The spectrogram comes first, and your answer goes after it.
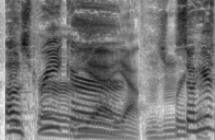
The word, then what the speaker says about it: Spreaker: it's pronounced Spreaker. Oh, Spreaker.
